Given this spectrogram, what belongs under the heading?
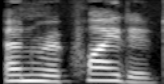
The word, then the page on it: unrequited: American English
